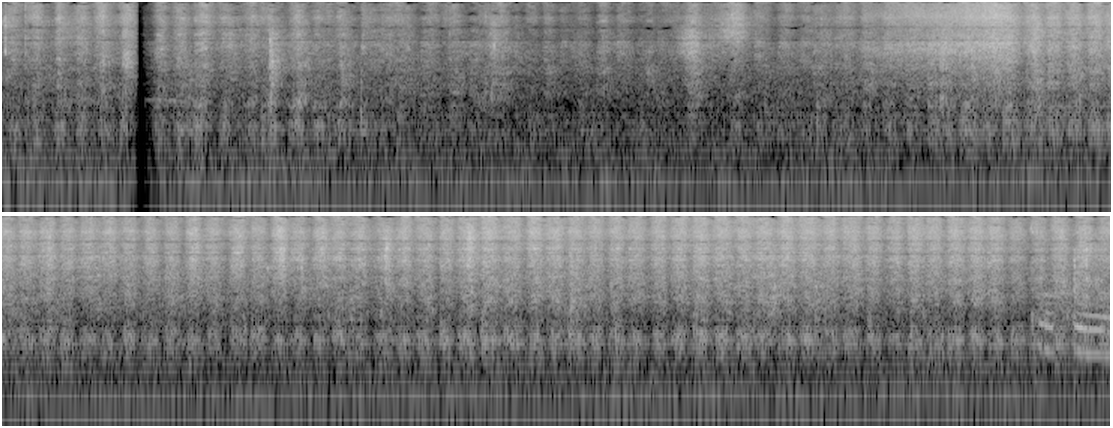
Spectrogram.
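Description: Coloured pencils scratching on paper as several children colour, a steady run of quick small strokes. The sound cuts out briefly about a second in.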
